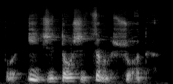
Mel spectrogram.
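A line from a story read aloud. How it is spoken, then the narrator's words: Muttering. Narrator (Chinese): 爸爸嘀咕着说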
